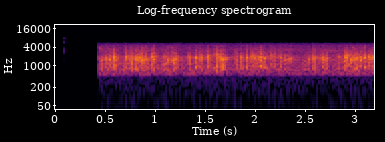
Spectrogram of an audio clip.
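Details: A spring Big Night chorus of wood frogs (Lithobates sylvaticus): a continuous stream of hoarse, clucking croaks like distant ducks quacking; spring peepers are usually heard calling at the same time.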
